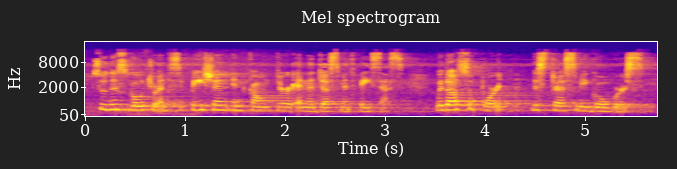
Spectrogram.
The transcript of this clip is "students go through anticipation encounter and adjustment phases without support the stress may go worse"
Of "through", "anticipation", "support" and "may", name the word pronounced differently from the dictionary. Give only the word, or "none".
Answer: through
